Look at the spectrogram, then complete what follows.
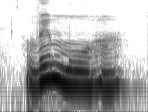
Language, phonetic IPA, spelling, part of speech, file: Ukrainian, [ʋeˈmɔɦɐ], вимога, noun, Uk-вимога.ogg
- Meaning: requirement, demand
